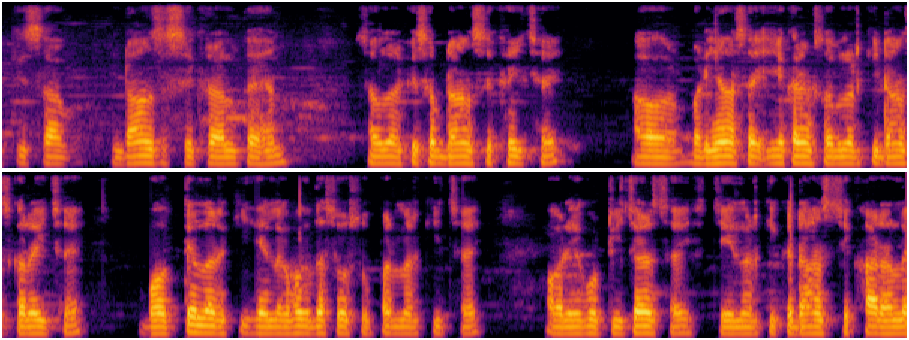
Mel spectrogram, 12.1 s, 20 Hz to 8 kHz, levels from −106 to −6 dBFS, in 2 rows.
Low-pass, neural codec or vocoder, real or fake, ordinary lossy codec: 7.2 kHz; none; real; none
